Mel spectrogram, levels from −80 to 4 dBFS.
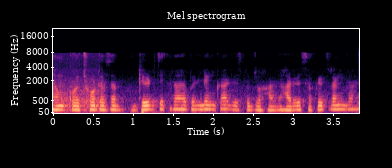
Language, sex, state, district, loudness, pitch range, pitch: Hindi, male, Bihar, Lakhisarai, -17 LUFS, 135-155 Hz, 145 Hz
